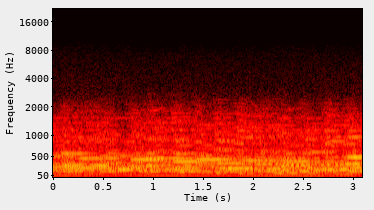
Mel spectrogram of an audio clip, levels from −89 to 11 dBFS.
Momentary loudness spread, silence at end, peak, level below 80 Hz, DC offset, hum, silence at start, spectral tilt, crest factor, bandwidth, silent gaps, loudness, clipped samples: 1 LU; 0 s; -16 dBFS; -48 dBFS; under 0.1%; none; 0 s; -10 dB/octave; 12 dB; 9.2 kHz; none; -30 LUFS; under 0.1%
